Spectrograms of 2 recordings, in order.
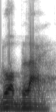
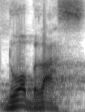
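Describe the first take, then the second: First: The word ends in an i sound, northern style. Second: The word ends in an s sound, central style.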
